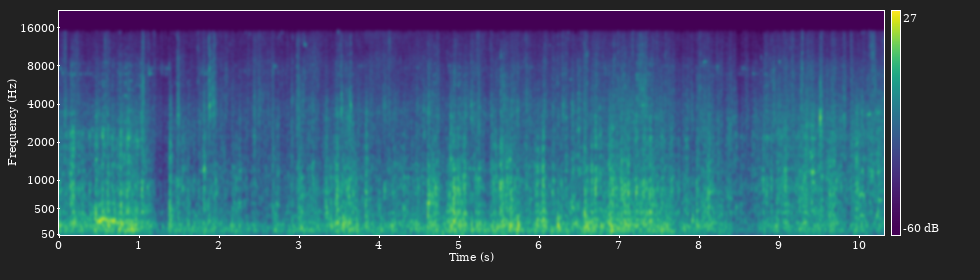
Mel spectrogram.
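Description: Steady clip-clop of two horses' hooves as they pull a freewheeling wheeled wagon near Mount Taranaki, a continuous rhythmic patter over rumbling, rattling noise.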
